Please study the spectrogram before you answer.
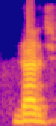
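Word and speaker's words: dirge: गाया जाए उसको हम दर्ज बोलते हैं। दर्ज प्रोनाउंस दर्ज करते हैं, बट इसको दर्जी, अगर देसी भाषा में बोले दर्जी, तो डियर जी, डियर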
